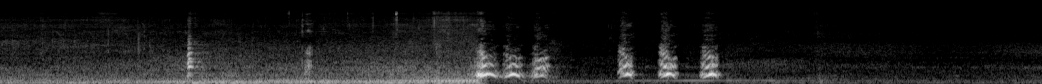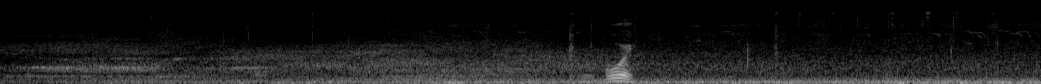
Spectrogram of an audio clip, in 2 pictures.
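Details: Dogo Argentino giving alert barks while out on a walk: a sudden burst of about five sharp, loud barks, then a long quieter stretch with low traffic rumble and one faint later bark.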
